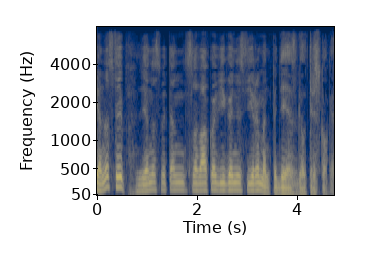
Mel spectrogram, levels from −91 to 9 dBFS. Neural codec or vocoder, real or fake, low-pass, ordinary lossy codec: none; real; 7.2 kHz; AAC, 32 kbps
